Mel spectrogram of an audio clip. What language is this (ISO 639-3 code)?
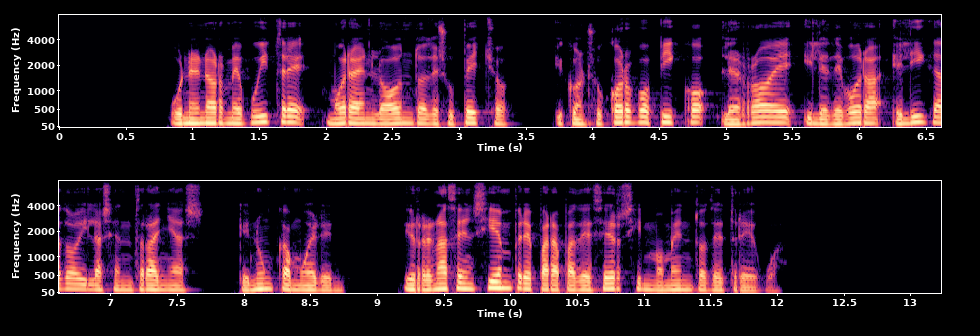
spa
